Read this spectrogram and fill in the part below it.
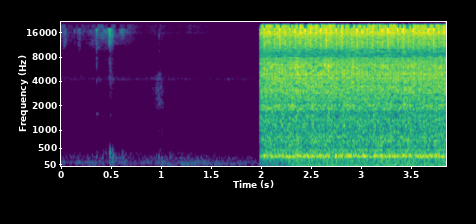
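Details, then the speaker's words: Engine idle after replacing a wobbling alternator pulley that caused a rattling, knocking noise: after a quiet start, a smooth, even idle with a steady hum and no rattle or knock from the pulley. "So that's what it should do when you change that pulley on the alternator."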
